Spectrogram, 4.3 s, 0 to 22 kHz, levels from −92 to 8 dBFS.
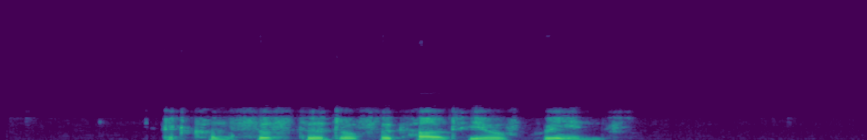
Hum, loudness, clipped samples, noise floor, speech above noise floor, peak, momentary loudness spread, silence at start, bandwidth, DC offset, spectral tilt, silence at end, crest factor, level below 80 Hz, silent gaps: none; -26 LUFS; under 0.1%; -82 dBFS; 56 dB; -6 dBFS; 12 LU; 0.8 s; 5.2 kHz; under 0.1%; -4 dB/octave; 1.25 s; 22 dB; -68 dBFS; none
